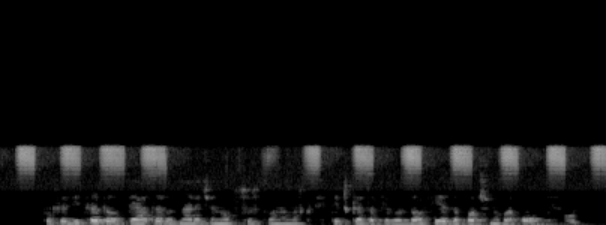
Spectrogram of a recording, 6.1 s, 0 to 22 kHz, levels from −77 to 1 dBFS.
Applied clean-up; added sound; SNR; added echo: none; Insect; -3 dB; reverberation time 0.2 s.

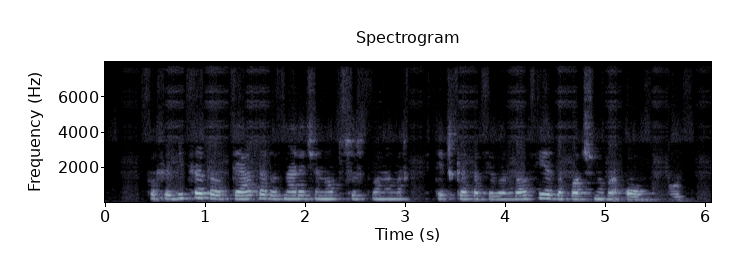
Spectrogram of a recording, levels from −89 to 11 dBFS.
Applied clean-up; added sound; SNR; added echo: neural separator model SepFormer DNS4.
